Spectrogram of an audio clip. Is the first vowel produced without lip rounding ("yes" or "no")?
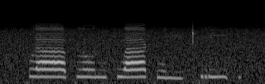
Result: yes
